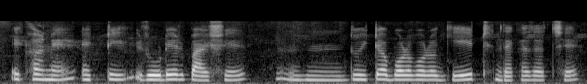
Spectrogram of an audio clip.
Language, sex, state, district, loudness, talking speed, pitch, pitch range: Bengali, female, Tripura, West Tripura, -16 LUFS, 110 wpm, 215 Hz, 205-225 Hz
